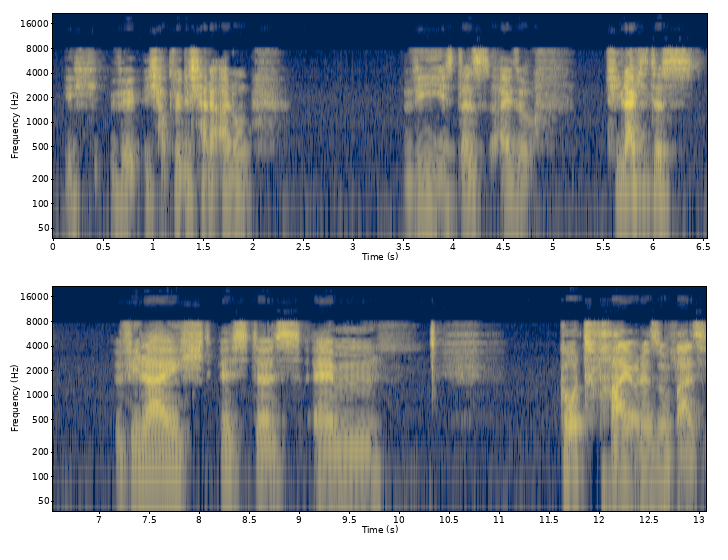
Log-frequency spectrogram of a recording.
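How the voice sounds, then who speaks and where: A young man who is not a native speaker talks slowly and haltingly on a home video, often stopping to restart a phrase. His voice is bright and a little pushed forward, and the recording sounds dull and lo-fi. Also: medium pitch. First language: not German. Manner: halting, many restarts and fillers. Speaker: vlogger, German learner. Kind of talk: casual learner vlog.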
